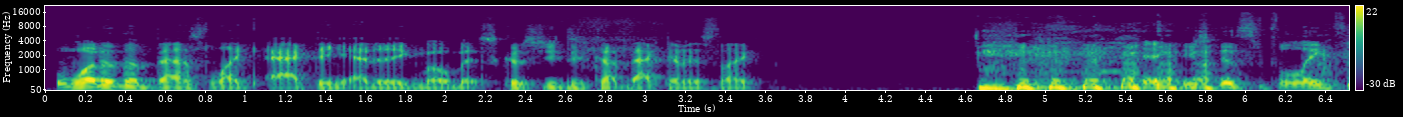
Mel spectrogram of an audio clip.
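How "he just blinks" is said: high, slow, laughing through the words; laughing while retelling. Real, not acted. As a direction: giggle it out. Laughing recounting Oz's blink.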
